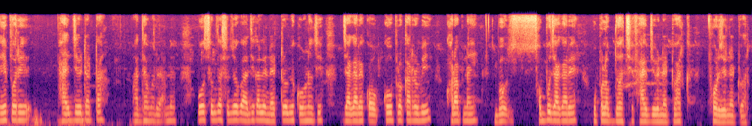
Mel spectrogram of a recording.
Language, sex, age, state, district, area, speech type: Odia, male, 18-30, Odisha, Rayagada, urban, spontaneous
